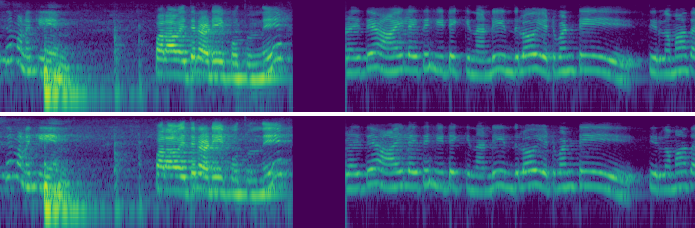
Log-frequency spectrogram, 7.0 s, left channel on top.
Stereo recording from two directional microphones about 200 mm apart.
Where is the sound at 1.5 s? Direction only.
55° left (ahead or behind).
